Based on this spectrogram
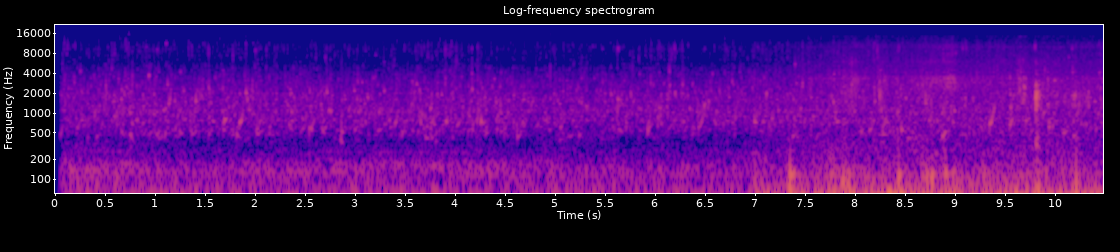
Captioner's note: water flowing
